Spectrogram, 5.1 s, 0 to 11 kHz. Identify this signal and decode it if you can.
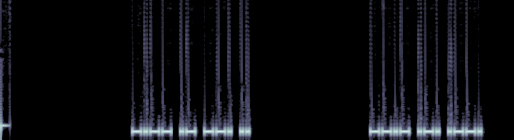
Morse code, heard as a keyed tone, about 40 wpm, 700 Hz. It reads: YAGI QRP
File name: IQE Course 3 - Lesson 89 - YAGI - Two Elements - 40wpm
